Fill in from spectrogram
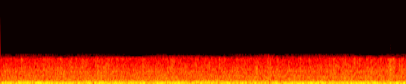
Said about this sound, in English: Car, road noise. You hear that? There's wetness under the tires.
